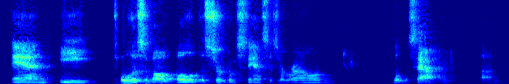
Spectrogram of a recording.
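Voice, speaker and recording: A man with a medium pitch speaks at a moderate pace in a flat, monotone way, his loudness swinging widely, with long, frequent pauses and audible room echo. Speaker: appeals court judge. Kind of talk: courtroom oral argument, presiding. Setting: courtroom, live streamed. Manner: loud, by own remark.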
